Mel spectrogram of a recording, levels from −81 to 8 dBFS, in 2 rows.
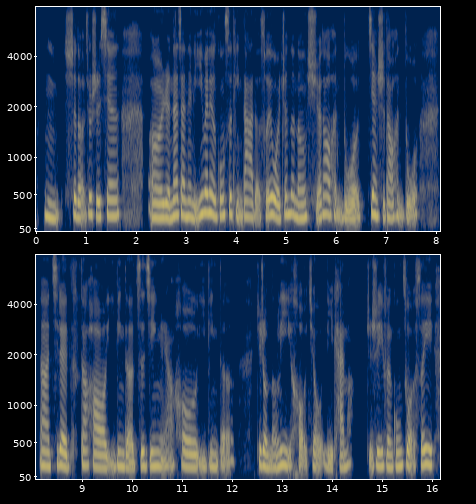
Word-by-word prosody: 嗯， 200 -3 +1
是 225 - -1
的， 195 - 0
就 235 - 0
是 210 -3 +2
先， 215 +2 0 0.6
呃， 195 -8 +2
忍 190 -2 +4
耐 220 +2 +4
在 225 -1 +1
那 205 0 +2
里， 190 - +1
因 230 - +3
为 260 0 +5
那 255 - +6
个 225 - +4
公 220 +1 +1
司 235 +1 +1
挺 215 -3 -3
大 205 -2 -2
的， 230 - -5
所 210 - -1
以 - - +5
我 220 -5 +6
真 235 +6 0
的 245 - +2
能 190 0 +2
学 200 -2 -3
到 240 -1 0
很 220 0 -4
多， 185 - +1 0.2
见 245 -3 +3
识 200 -3 -5
到 185 -1 -2
很 220 +1 -5
多， 230 +1 -3 0.5
那 190 -1 +1
积 185 +2 -5
累 195 -4 +5 0.3
到 200 -2 0
好 175 -4 +1
一 210 +4 -3
定 185 0 +1
的 170 - +1
资 185 +1 0
金， 185 0 +1
然 195 - -5
后 175 -4 +1
一 90 - -4
定 175 - -2
的 260 +5 -6 0.5
这 200 - +1
种 180 -4 +3
能 170 0 -1
力 200 +1 +4
以 - - -1
后 - - -4
就 - - -4
离 80 0 -1
开 165 - -5
嘛， 195 +6 -4 0.3
只 - - -4
是 190 +1 0
一 185 - +3
份 175 -3 -1
工 185 0 +1
作， 200 -1 +1
所 195 - -3
以， 200 -1 +4
200 Hz, 255 characters per minute, -19 LUFS, 185-220 Hz, 0.6 s, 那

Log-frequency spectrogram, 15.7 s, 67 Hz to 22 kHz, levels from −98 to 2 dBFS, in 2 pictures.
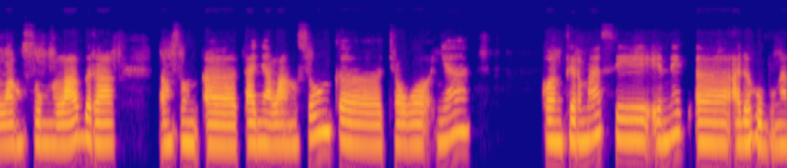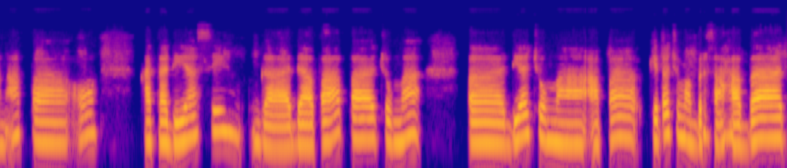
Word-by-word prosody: langsung 160 +1 -2
ngelabrak. 160 0 +3 0.4
Langsung 165 +1 -3
eee, 150 -1 +2
tanya 160 -1 +2
langsung 160 +10 0
ke 155 -3 0
cowoknya, 170 +9 -2 0.7
konfirmasi, 180 +1 0
"Ini, 175 +6 -2 0.2
eee, 165 -1 +2
ada 165 0 +2
hubungan 155 -2 -4
apa?" 170 -6 -2
Oh, 220 +4 -3 0.5
kata 170 -1 +1
dia 175 +5 +1
sih, 245 -1 -3 0.2
"Gak 145 -3 +1
ada 155 -1 +4
apa-apa." 190 +2 +3
Cuma, 185 +5 -1 0.5
eee, 165 -1 +3
dia 195 +5 +4
cuma, 165 -5 0
apa, 190 +4 0
"Kita 210 +5 +2
cuma 195 -5 -1
bersahabat." 190 +1 +4
170 Hz, 110 wpm, -20 LUFS, 160-190 Hz, 0.7 s, ada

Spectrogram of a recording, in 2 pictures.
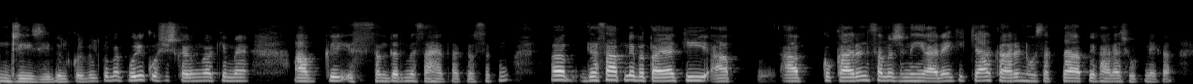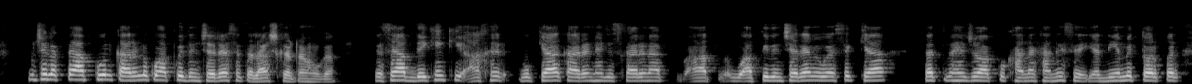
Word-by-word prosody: जी, 140 -3 -2
जी। 120 -1 -7
बिल्कुल, 135 +2 -5
बिल्कुल। 150 +6 -7
मैं 195 - -2
पूरी 190 +3 +4
कोशिश 185 0 -3
करूँगा 165 +2 0
कि 175 - -4
मैं 165 -1 -2 0.5
आपकी 155 +3 0 0.2
इस - - -15
संदर्भ 155 0 -1
में 160 - -3
सहायता 135 -2 -4
कर 130 0 -10
सकूँ। 155 +7 -11 0.5
अब 200 -1 +4
जैसा 185 +3 +5
आपने 205 0 +3
बताया 165 -1 +5
कि 180 0 +2 0.2
आप 150 0 -9 0.5
आपको 155 +3 -1
कारण 180 +4 +4
समझ 185 -3 -2
नहीं 165 0 -2
आ 145 - +4
रहे 160 +3 +1
हैं 170 - -7
कि 185 - -10
क्या 180 0 +2
कारण 165 +1 +2
हो 150 - -6
सकता 145 +1 -4
है - - +6
आपका 150 +2 -1
खाना 145 -1 -2
छूटने 135 -1 -9
का। - - -8 0.5
मुझे 230 +2 +2
लगता 230 0 +2
है 220 - +9
आपको 215 +1 +3
उन 225 - +5
कारणों 195 +2 +4
को 210 - +2
आपके 195 0 +2
दिनचर्या 175 0 +2
से 180 0 -7
तलाश 150 -1 +1
करना 140 -2 -2
होगा। 125 -1 -7 0.4
जैसे 170 +4 0
आप 195 -1 +6
देखे 180 +4 +2
कि 200 -2 -1
आखिर 165 +4 -5
वो 165 0 -3
क्या 180 0 +6
कारण 170 0 +1
है 175 - -3
जिस 170 0 -7
कारण 175 0 0
आप 170 0 -3 0.2
आप 155 +1 -2
वो 160 -1 -3
आपकी 155 +4 +1
दिनचर्या 180 +1 +2
में 190 - -2
वैसे 185 +1 0
क्या 185 0 +1 0.4
तत्व 185 0 +1
हैं 180 0 0
जो 180 +1 +1
आपको 175 +1 -1
खाना 170 -1 -3
खाने 165 +2 -4
से 170 -3 -4
या 155 - -2
नियमित 180 +5 -1
तौर 180 -1 +6
पर 180 -2 +2
170 Hz, 210 wpm, -23 LUFS, 155-185 Hz, 0.5 s, है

